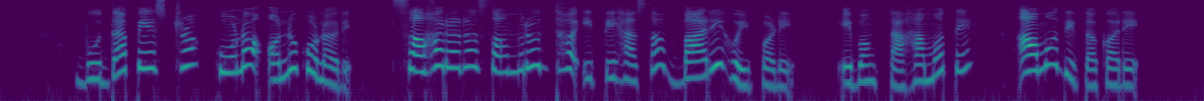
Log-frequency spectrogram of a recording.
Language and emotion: Odia, happy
